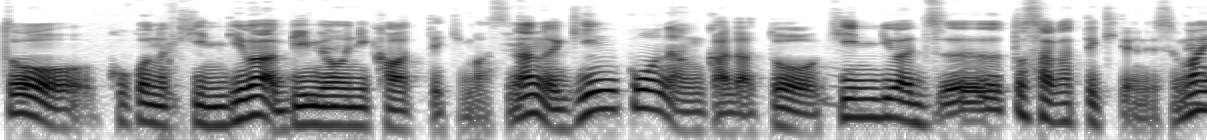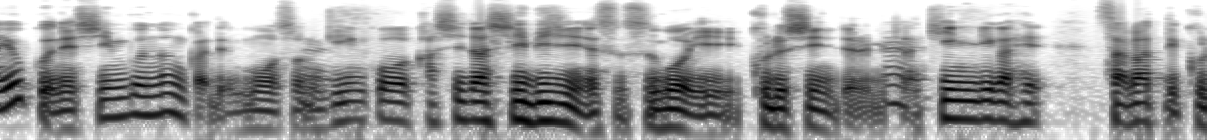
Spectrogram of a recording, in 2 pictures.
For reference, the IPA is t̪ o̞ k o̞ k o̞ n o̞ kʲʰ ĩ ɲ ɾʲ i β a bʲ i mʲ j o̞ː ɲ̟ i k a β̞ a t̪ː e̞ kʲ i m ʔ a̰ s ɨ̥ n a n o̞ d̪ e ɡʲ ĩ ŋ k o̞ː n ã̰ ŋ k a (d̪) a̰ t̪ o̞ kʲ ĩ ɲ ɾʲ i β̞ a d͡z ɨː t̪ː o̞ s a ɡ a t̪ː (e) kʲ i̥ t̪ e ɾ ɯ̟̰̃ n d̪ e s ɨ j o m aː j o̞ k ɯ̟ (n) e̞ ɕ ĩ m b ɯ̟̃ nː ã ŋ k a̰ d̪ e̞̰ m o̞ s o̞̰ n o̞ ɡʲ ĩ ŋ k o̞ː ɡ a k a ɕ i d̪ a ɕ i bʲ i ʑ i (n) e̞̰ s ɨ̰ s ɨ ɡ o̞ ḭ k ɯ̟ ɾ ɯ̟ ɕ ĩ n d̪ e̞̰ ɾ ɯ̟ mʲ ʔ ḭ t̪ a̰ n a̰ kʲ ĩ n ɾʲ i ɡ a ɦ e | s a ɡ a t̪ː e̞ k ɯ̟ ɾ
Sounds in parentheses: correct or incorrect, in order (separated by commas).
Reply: correct, correct, correct, correct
